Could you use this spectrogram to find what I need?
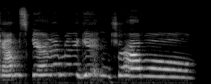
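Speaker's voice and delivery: high, mildly wailing mimicry; imitated crying fear. Daughter afraid of punishment by father, mock tearful fear. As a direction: imitate a frightened teen in tears. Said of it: "When she breaks down crying".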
